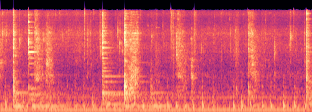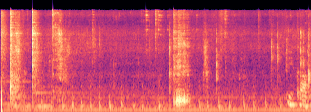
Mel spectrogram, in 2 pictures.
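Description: Dried red chillies frying in oil in a pan for a bitter gourd fry: a soft, steady sizzle under repeated spatula scrapes and sharp metallic clinks, close by.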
